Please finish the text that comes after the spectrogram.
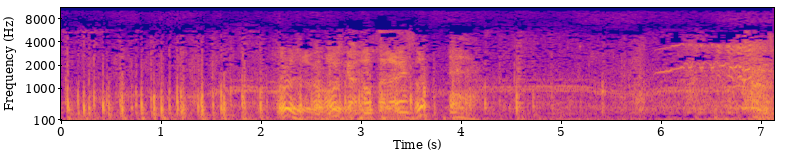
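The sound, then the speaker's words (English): A horse whinnies loudly and shrilly for a second or two, while a steady clip-clop of hooves keeps a rhythmic beat before fading into a faint, rising rumble. “Horse take shelter by line shed just ahead.”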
